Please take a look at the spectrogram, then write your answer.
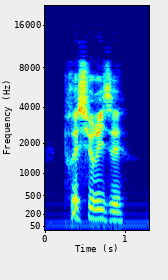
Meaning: to pressurize (an aircraft, etc.)
- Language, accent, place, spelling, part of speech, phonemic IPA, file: French, France, Lyon, pressuriser, verb, /pʁe.sy.ʁi.ze/, LL-Q150 (fra)-pressuriser.wav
